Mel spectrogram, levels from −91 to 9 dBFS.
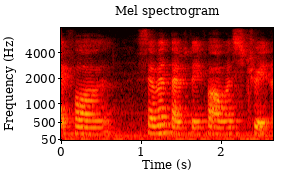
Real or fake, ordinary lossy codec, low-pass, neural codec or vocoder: real; none; none; none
